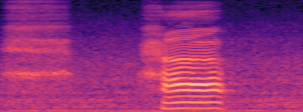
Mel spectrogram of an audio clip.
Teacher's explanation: এটা হচ্ছে গলার মধ্যখানে, হলকের মধ্যখানে নিতে হয়, হালকা আওয়াজ ফিসফিস আওয়াজে করে পড়তে হয়।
